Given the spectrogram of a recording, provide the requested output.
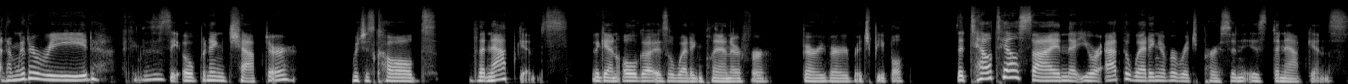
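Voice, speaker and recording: With a dry, close sound and no echo, a woman with an American accent uses an ordinary speaking voice, fairly low in pitch, with lively intonation at a moderate pace. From Massachusetts suburbs. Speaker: podcast co-host. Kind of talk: casual book chat.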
